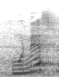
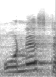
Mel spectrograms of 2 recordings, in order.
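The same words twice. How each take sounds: First: "होनेस्ट" with a sounded h, ho-nest; wrong pronunciation. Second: "ऑनेस्ट" with a silent h, starting on an o sound; correct pronunciation. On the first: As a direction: say "होनेस्ट" starting on a clear h. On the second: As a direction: say "ऑनेस्ट" as o-nest with no h. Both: Shown as a demonstration. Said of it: "याद रखना ये होनेस्ट नहीं है".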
